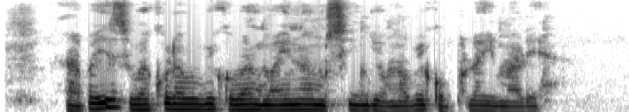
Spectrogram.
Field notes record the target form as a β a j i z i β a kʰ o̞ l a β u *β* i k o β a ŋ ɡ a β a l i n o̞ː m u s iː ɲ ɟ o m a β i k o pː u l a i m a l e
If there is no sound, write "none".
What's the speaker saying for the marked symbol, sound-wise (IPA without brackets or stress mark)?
β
